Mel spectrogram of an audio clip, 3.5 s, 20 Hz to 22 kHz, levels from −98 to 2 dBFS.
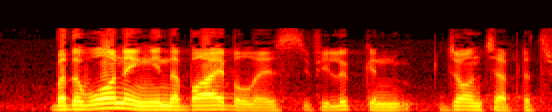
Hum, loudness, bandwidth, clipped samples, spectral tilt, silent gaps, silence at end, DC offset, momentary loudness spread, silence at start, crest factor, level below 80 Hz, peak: none; -20 LUFS; 8 kHz; under 0.1%; -4 dB/octave; none; 0 s; under 0.1%; 13 LU; 0.3 s; 16 dB; -60 dBFS; -4 dBFS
